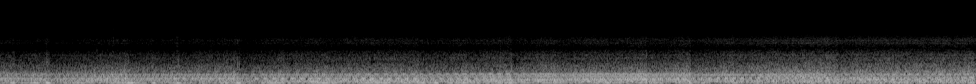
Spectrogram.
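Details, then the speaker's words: 2000 Subaru Legacy AWD at about 50 mph: a steady droning roar with a low hum from the rear. It began soon after new brakes, calipers and rotors, and the wheel bearing is new. No shaking, scraping when braking, and the cause is unclear. "We have this mystery roaring noise coming from the back end. Changed the brakes, calipers, rotors, and not long after all that, this noise appeared."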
